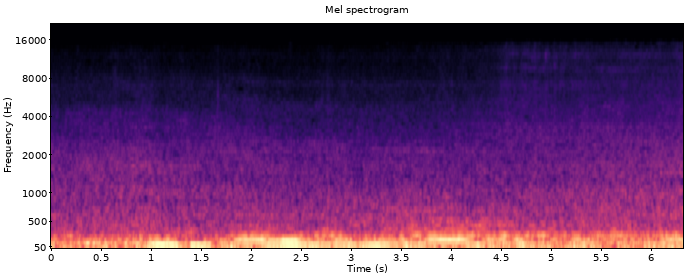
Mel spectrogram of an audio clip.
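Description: A motor vehicle engine running nearby with a steady low hum, firming up about a second in, over street traffic noise.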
